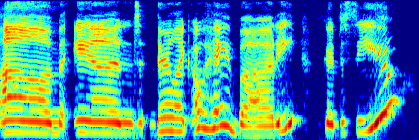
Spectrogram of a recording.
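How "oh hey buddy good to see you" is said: pitch rising in a questioning lift on final you. Retelling how characters in a book greet a newcomer: imitating a rising question tone. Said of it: "Question mark goes up at the end".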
